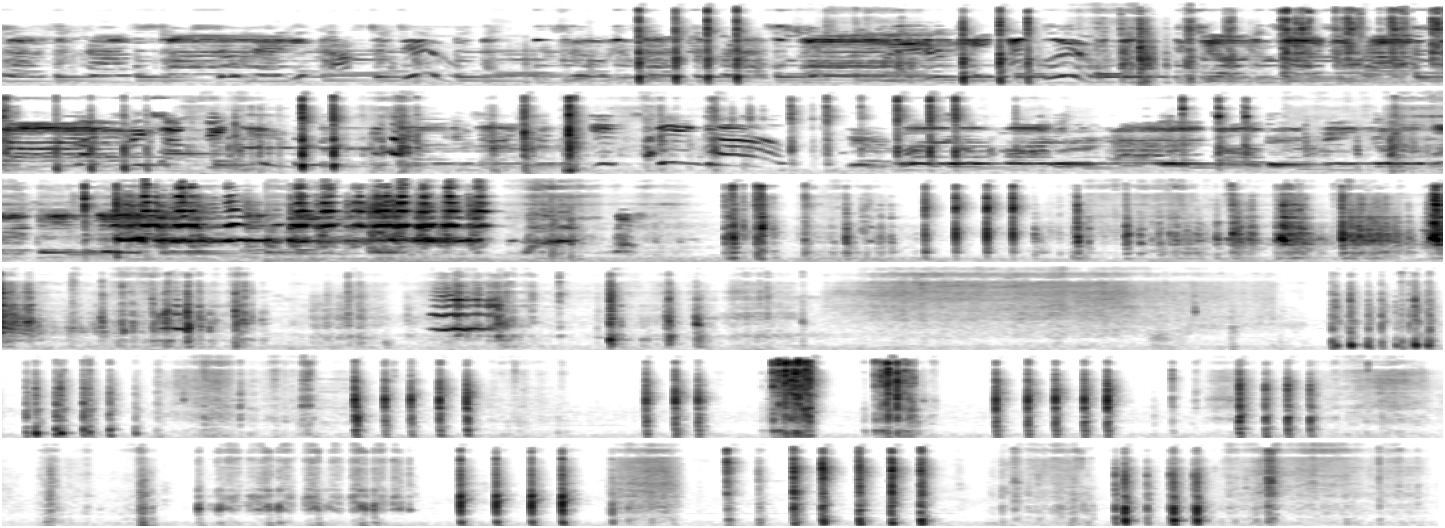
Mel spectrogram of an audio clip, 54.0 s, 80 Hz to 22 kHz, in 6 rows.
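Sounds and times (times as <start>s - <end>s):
plastic toys clicking and knocking: 4.0s - 15.5s, 22.5s - 31.7s, 35.3s - 37.5s.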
